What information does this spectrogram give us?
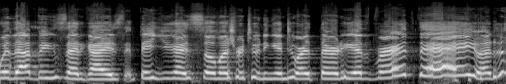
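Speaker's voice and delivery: voice catching, cracking and breaking. Signing off a 30th-birthday video with a co-host, voice cracking. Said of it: "your voice is even cracking".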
